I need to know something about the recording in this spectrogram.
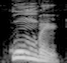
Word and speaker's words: कुंभ: यहाँ पे नहीं न का उच्चारण हुआ और नहीं अण का उच्चारण हुआ, यहाँ अलग ही शब्द का उच्चारण हो रहा है, म का उच्चारण हो रहा है। देखिए कुंभ जो कि आधा है, ठीक है, म का उच्चारण हो रहा है। इसको आप ऐसे भी लिख सकते थे, कु आधा म और भ, ऐसे कुंभ है, ठीक है।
